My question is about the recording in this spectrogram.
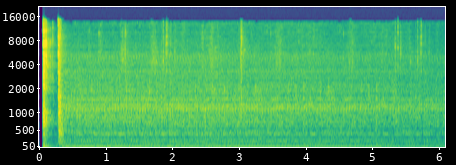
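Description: Sound effect for a studio logo: two sharp clicks right at the start, then a steady low hum with hiss and a few faint ticks.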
